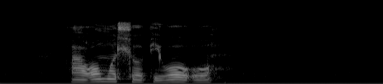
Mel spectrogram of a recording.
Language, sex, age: Northern Sotho, male, 24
